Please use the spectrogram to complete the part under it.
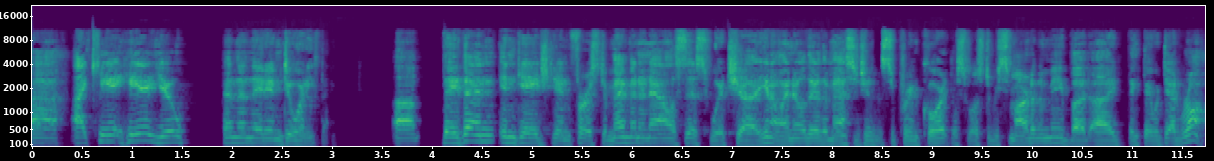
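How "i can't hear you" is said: slow, drawn-out mock Boston accent. Mimicking the Massachusetts Supreme Court refusing the motion, in a put-on Boston accent. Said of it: "with a Boston accent".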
